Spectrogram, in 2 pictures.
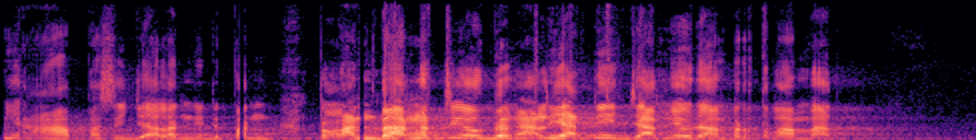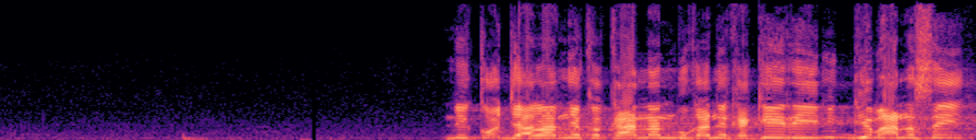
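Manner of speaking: teriakan marah yang jauh lebih tinggi dan keras; pengemudi kesal. Retold or imitated. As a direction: bentak jalanan yang lambat dengan kesal. Pengemudi marah di jalan ke gereja. (teriakan kesal sopir yang terlambat)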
